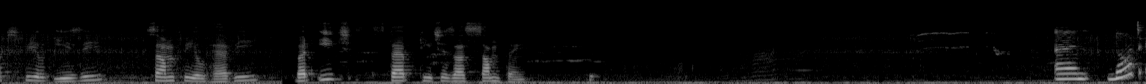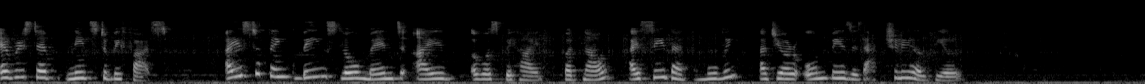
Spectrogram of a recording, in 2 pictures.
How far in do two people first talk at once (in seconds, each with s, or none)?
none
